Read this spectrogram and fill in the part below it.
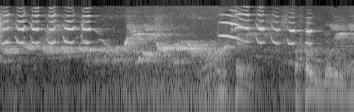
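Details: A white-rumped shama gives rows of rapid, high, chattering notes, then a blurred stretch, then more crisp repeated chirps and a slurred whistle.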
